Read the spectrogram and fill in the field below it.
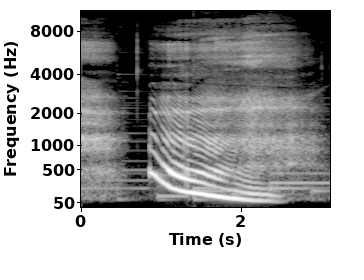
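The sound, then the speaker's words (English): A single long yawn, starting abruptly and sliding steadily downward in pitch as it trails off into a breathy exhale. No one speaks. “The little wheelchair yawned”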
